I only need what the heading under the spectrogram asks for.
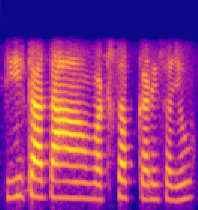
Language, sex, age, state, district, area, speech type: Sindhi, female, 45-60, Delhi, South Delhi, urban, conversation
